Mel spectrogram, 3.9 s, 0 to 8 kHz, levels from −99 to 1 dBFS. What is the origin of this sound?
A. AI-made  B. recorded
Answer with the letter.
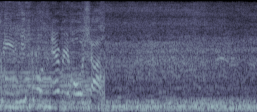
B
